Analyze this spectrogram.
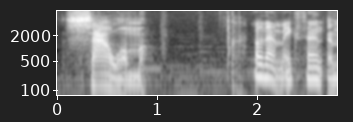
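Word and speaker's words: Samhain: llamas belain belon Bel Sam ha I don't know any of them so that last one is actually pronounced despite how it's spelled it's pronounced saam oh that makes sense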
